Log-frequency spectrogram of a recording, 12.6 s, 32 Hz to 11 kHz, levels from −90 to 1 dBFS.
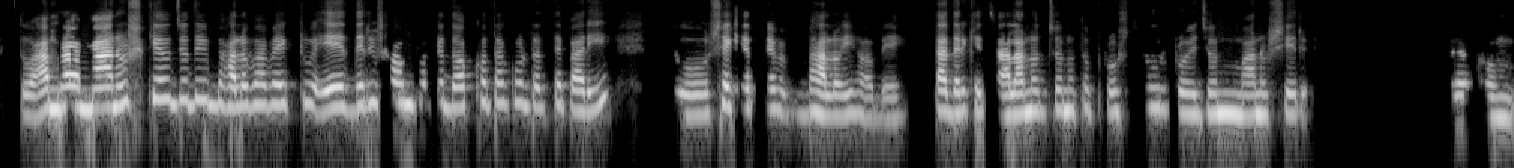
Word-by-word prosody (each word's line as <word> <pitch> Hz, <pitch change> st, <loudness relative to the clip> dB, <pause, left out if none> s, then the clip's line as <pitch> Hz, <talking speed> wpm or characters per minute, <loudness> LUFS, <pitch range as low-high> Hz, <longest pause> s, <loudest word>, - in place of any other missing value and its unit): তো -, -, -12 dB, 0.2 s
আমরা 250 Hz, +2 st, +7 dB, 0.2 s
মানুষকেও 290 Hz, +7 st, +6 dB
যদি 325 Hz, 0 st, -2 dB, 0.2 s
ভালোভাবে 275 Hz, +2 st, +1 dB
একটু 285 Hz, +2 st, -13 dB, 0.2 s
এদের 270 Hz, +2 st, +1 dB, 0.2 s
সম্পর্কে 295 Hz, 0 st, -2 dB
দক্ষতা 290 Hz, +3 st, -3 dB
করতে 275 Hz, -1 st, -5 dB
পারি 225 Hz, -1 st, +2 dB, 0.7 s
তো -, -, -20 dB, 0.3 s
সেক্ষেত্রে 250 Hz, -2 st, -2 dB, 0.3 s
ভালোই 200 Hz, -1 st, +1 dB
হবে। 180 Hz, -1 st, -12 dB, 0.4 s
তাদেরকে 225 Hz, -1 st, +1 dB
চালানোর 210 Hz, +3 st, +2 dB
জন্য 235 Hz, -1 st, 0 dB
তো -, -, -9 dB
প্রচুর 225 Hz, +4 st, -9 dB
প্রয়োজন 210 Hz, 0 st, -1 dB, 0.2 s
মানুষের। 205 Hz, +1 st, -3 dB, 1.3 s
এরকম। 195 Hz, -1 st, -6 dB
245 Hz, 110 wpm, -20 LUFS, 215-275 Hz, 1.3 s, আমরা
